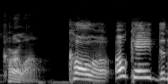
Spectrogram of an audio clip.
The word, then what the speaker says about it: Carlisle: that the state name how do you say that kaliste oh carlisle just carlisle caller okay the name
